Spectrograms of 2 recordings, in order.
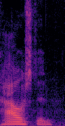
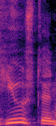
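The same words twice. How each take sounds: First: It is said the local New York way. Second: It is said the non-local way. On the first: This is how locals say the name. The speaker calls it right. "It's Houston" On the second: This is how outsiders say the name. The speaker calls it wrong. "Never say Houston here"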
